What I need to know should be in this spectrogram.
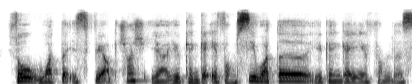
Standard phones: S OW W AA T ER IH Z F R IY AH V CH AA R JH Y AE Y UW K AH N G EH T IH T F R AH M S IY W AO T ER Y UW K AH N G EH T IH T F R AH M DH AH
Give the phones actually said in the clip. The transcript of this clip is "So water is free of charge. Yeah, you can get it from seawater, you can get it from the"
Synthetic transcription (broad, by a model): S OW W AA T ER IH S F R IY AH P CH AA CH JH Y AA Y UW K AH N G EH T IH T F R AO M S IY W AO T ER Y UW K AH N G EH T IH T F R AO M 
